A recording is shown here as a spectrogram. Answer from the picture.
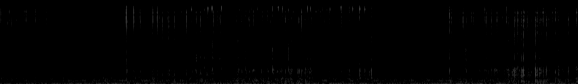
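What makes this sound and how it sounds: Long nails scratch across the bumpy surface of a rigid, hollow evening box clutch encrusted with small stone chips. The result is bursts of dense, bright, crackling scrapes, separated by brief quiet pauses over a faint low hum.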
